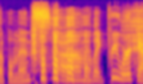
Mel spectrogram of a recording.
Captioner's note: laughing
